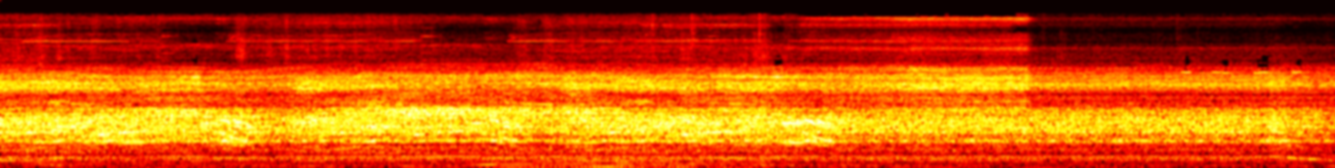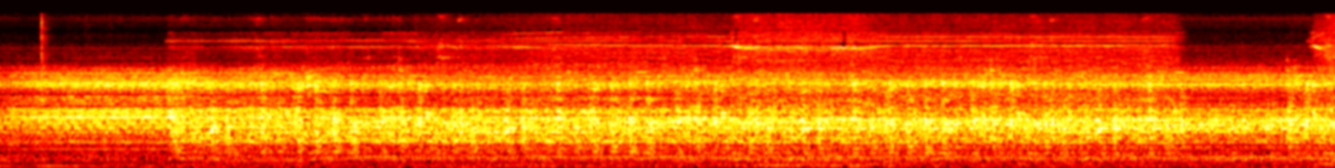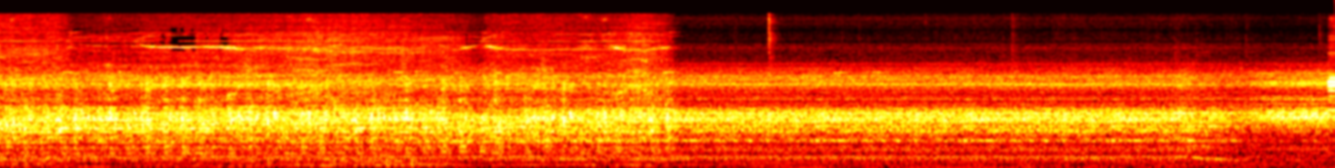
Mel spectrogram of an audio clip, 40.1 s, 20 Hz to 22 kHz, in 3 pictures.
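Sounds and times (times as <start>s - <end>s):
faint high whine: 0.0s - 14.5s
model excavator engine noise: 0.0s - 40.0s.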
